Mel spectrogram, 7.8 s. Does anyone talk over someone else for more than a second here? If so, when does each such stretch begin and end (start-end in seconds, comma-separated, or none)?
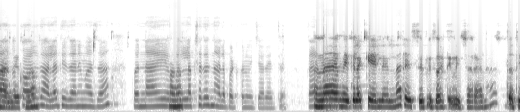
none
